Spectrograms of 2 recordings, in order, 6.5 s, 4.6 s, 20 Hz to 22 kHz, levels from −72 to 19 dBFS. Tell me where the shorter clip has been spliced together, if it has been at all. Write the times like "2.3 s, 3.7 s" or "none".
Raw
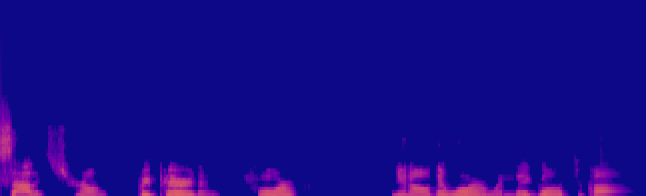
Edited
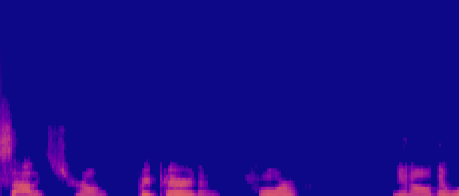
none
